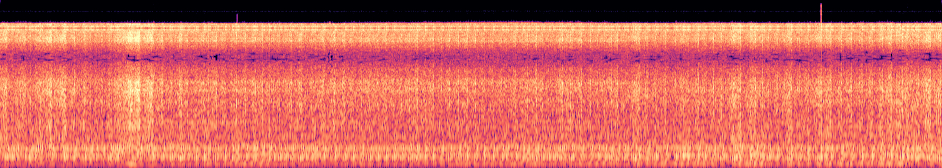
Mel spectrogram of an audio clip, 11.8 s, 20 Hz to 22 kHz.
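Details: 1988 Suzuki LT250R two-stroke, first start after complete engine rebuild: buzzy, steady high idle with a crisp even note and no rattles; running normally.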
